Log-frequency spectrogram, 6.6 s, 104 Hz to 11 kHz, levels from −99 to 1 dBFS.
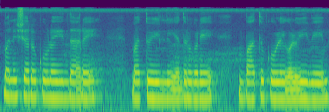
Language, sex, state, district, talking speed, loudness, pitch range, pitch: Kannada, female, Karnataka, Bidar, 75 wpm, -13 LUFS, 180-190 Hz, 185 Hz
